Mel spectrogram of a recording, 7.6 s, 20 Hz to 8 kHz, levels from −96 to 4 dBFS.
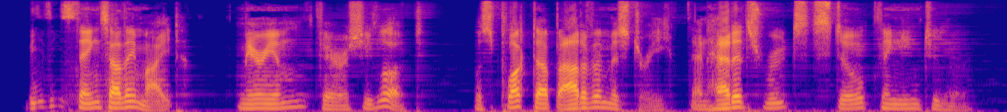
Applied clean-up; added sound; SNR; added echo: neural mask model DeepFilterNet 3.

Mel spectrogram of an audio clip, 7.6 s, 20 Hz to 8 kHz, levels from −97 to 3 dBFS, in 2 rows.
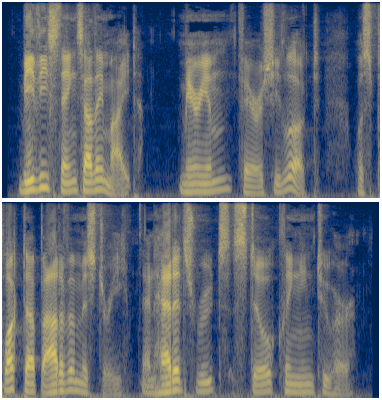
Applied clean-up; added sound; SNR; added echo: none; none; none; none.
